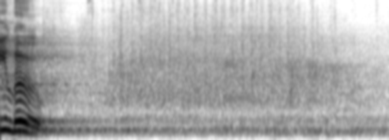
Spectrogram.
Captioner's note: applause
